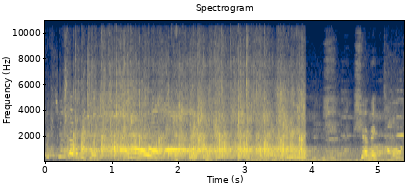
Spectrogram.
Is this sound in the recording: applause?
yes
